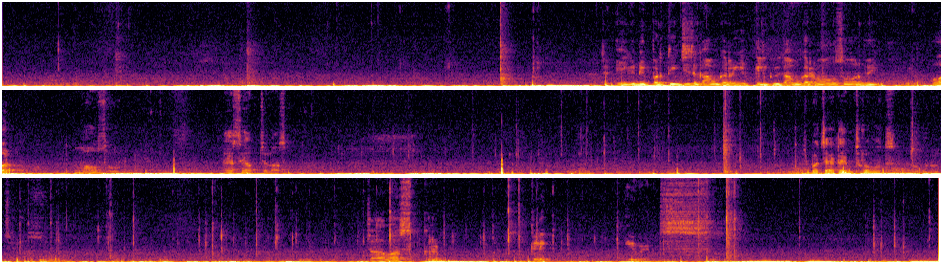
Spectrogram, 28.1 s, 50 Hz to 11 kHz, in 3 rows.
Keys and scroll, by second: 13.4 alt+f, 13.5 alt+移, 15.4 alt+Up, 16.6 ctrl+shift+n.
